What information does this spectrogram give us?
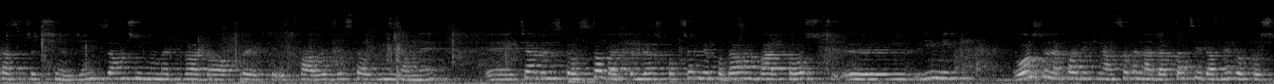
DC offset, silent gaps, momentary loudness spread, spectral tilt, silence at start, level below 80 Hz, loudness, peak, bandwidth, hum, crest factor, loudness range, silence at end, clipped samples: under 0.1%; none; 7 LU; -7 dB/octave; 0 s; -44 dBFS; -28 LUFS; -12 dBFS; 9.4 kHz; none; 16 dB; 3 LU; 0 s; under 0.1%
